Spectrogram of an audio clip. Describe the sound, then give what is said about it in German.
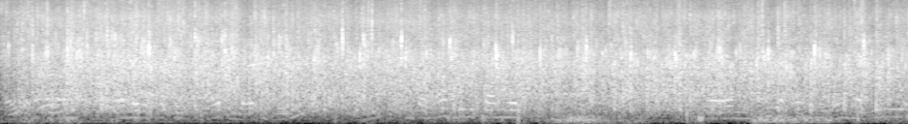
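Sustained audience applause at a hacker camp, thanking the volunteer clubs who built it; dense, even clapping from many people continues at a steady level throughout. “was so der CCCB und die anderen Clubs, Entropia, Cardus, Vollgas Crew hier so einfach mal in ihrer Freizeit aufbauen und da dürft ihr gerne einmal für ganz laut applaudieren.”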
